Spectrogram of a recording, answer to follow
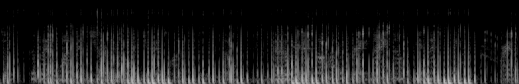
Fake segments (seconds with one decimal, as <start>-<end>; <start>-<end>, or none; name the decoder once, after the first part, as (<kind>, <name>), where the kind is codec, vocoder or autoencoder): none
